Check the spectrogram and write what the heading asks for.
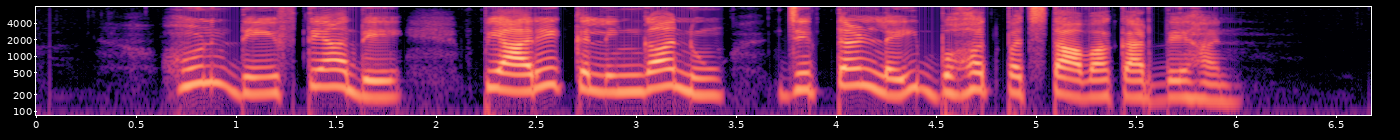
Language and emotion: Punjabi, neutral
